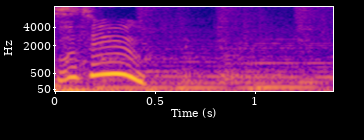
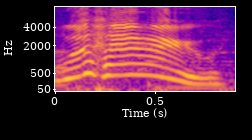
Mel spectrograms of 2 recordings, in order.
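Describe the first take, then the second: First: It is said quietly and flatly. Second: It is said loudly.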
